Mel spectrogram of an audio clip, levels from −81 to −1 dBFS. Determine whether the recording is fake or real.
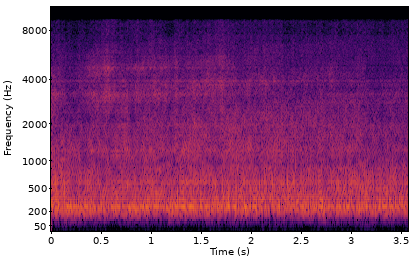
fake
